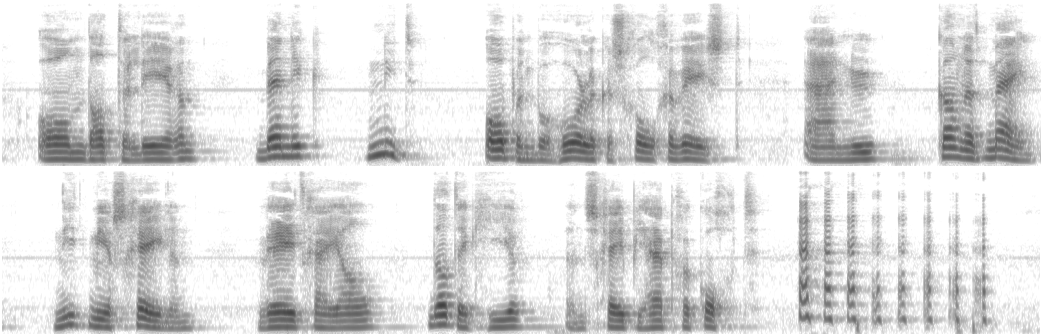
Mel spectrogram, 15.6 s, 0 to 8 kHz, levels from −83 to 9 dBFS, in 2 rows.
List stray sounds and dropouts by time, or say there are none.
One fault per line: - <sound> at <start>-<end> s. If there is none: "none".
- laugh at 13.8-15.3 s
